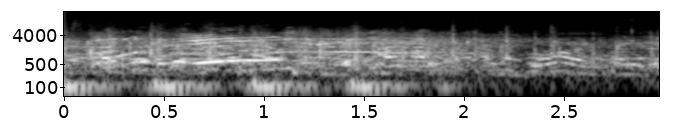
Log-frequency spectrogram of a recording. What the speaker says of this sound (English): Some energy starting to be injected into the home crowd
